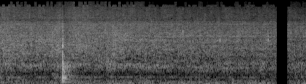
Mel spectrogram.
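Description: Chicken frying with garam masala and being stirred in a pan: a loud, continuous close-up sizzle with one faint utensil tap, cut by a short dropout near the end.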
